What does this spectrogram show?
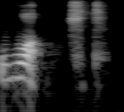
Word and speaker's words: watched: Or watched, played, listened. So jumped has a t sound on it and at the end, and watched has a t sound, but it's actually spelt with an ed.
